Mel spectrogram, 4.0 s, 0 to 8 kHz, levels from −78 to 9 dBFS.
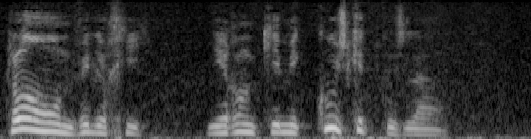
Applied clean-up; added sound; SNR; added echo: none; none; none; none.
